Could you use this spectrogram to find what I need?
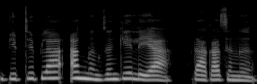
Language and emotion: Bodo, neutral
